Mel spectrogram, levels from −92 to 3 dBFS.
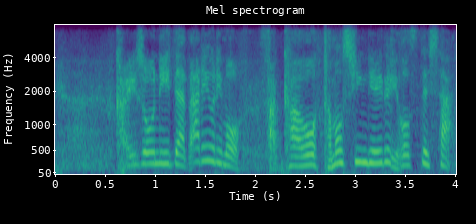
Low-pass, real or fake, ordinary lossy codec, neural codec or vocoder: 7.2 kHz; fake; Opus, 16 kbps; codec, 16 kHz, 0.5 kbps, X-Codec, WavLM features, trained on Multilingual LibriSpeech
